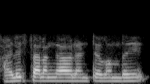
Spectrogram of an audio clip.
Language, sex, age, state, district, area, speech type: Telugu, male, 60+, Andhra Pradesh, Guntur, urban, conversation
